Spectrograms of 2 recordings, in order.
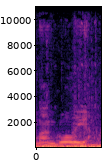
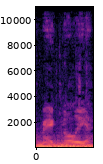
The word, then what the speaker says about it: Magnolia: Best one being Mongolia Yeah, he pronounced it. for Magnolia.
